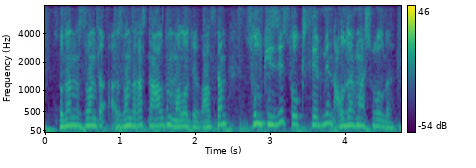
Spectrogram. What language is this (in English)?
Kazakh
